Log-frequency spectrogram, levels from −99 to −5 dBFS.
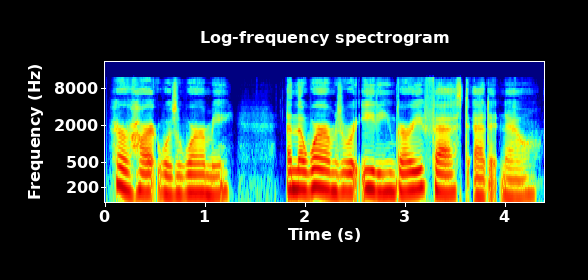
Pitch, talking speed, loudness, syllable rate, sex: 165 Hz, 190 wpm, -19 LUFS, 5.0 syllables/s, female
